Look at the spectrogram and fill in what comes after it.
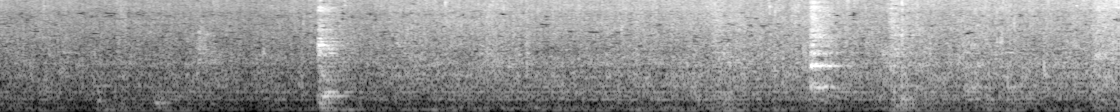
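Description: Potato masala sizzling steadily in a karahi on full flame as its water cooks off. A wooden spatula stirs through it, with two short knocks against the pan.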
